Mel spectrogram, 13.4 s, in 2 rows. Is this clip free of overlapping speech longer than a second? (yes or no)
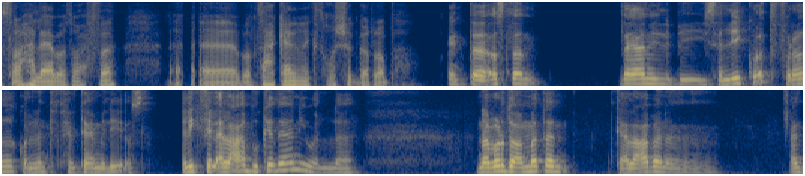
yes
